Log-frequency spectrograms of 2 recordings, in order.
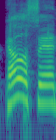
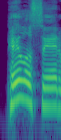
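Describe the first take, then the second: First: The name begins like the word palace. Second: The name begins like the word pail. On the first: It is a palace made of sand. "you have a palace of sand" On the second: It is a pail full of sand. "which is a pail of sand"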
